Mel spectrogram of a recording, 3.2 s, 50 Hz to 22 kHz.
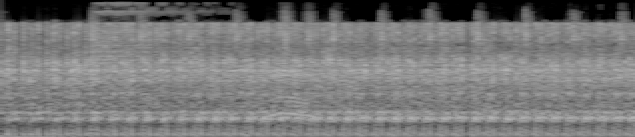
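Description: A 2015-onwards Yamaha R1 motorcycle engine running with its rear silencer removed, a loud, close, steady raw rumble with a harsh buzzing edge and no other sounds.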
